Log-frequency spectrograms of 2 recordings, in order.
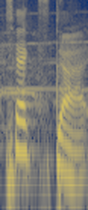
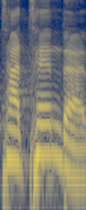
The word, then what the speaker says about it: Tatenda: You guys always say his name wrong. It's not Texta, it's your Roman numeral X, Tatenda.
